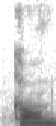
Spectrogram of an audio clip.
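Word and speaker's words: quand: and you'll notice that with cond when it's coned by itself at the end is pronounced like a D sound like a done when cond comes before a vowel such as Dane County the D changes to a turn sound so count a vote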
